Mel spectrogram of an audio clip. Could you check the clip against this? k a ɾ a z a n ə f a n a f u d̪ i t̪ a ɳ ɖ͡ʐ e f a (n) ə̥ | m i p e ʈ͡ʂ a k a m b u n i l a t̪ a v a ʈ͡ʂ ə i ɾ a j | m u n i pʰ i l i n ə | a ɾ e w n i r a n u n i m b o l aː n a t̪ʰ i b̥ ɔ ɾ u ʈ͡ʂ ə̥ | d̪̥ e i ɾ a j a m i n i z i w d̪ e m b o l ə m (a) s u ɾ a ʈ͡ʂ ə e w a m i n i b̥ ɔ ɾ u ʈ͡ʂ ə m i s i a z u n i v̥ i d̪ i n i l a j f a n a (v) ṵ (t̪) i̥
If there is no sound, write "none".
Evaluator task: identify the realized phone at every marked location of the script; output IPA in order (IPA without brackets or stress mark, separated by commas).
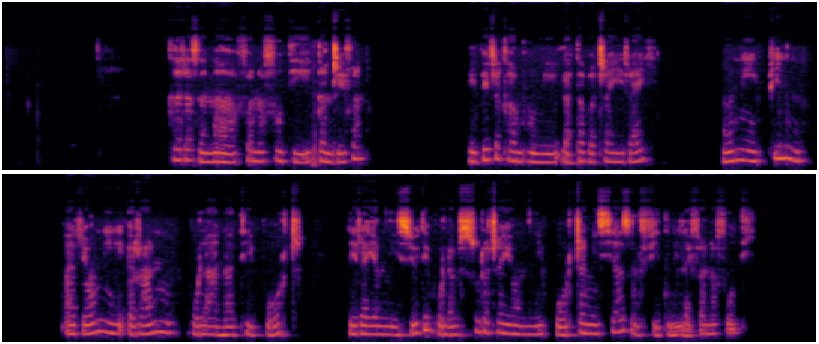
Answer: n, i, f, d̪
